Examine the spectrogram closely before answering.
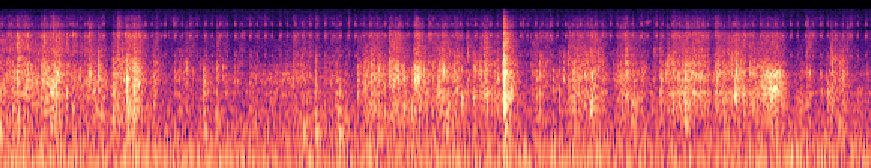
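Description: Blind-bag packaging rustling and crinkling as it is handled and opened, with one sharp click about three seconds in.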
